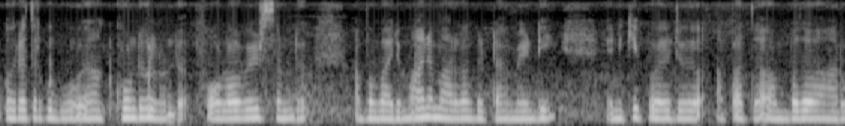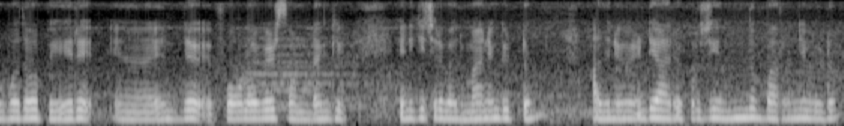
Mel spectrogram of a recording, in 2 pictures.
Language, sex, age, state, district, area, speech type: Malayalam, female, 30-45, Kerala, Idukki, rural, spontaneous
